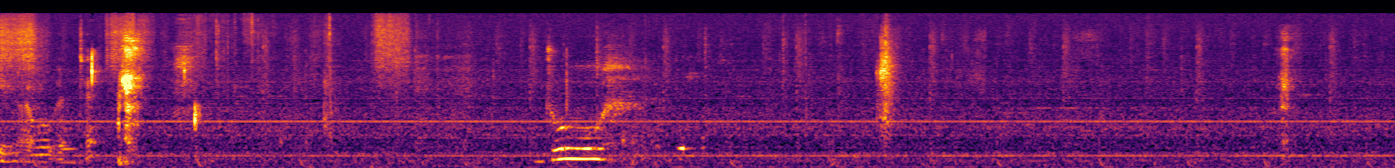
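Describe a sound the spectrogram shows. Playing cards slide and tap softly on a table.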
